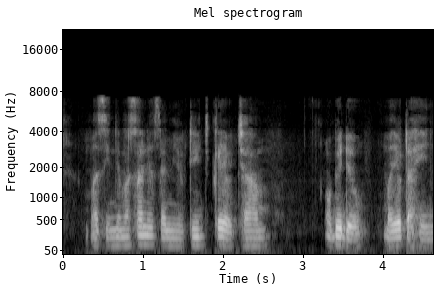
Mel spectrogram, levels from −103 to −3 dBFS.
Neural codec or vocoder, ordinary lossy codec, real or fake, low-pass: codec, 16 kHz, 8 kbps, FreqCodec, smaller model; AAC, 32 kbps; fake; 7.2 kHz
